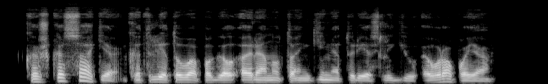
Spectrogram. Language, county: Lithuanian, Kaunas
